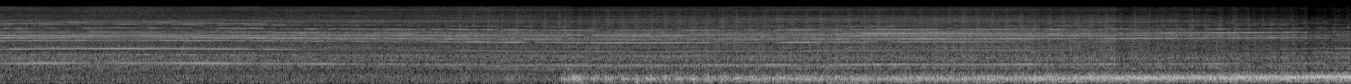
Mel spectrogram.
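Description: Small RC jet turbine being spun up by its starter during the automatic start sequence, with a steady high-pitched whine. About six seconds in, a rushing rumble starts suddenly and builds steadily louder as the engine enters its preheat stage.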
